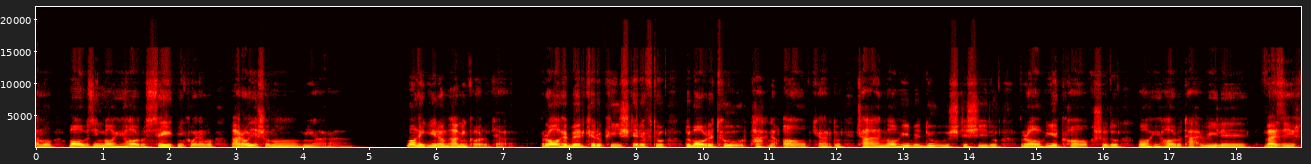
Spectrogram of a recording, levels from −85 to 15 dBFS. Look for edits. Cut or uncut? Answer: uncut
